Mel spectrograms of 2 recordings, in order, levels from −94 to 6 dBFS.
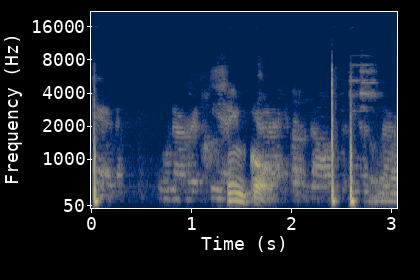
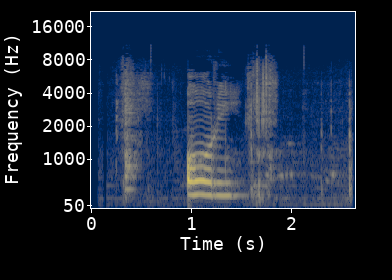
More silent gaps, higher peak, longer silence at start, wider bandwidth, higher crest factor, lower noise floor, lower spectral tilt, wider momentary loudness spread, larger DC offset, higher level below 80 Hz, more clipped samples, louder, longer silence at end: neither; about the same, -2 dBFS vs -2 dBFS; second, 0.05 s vs 0.3 s; second, 7.8 kHz vs 9.2 kHz; about the same, 26 dB vs 24 dB; about the same, -51 dBFS vs -54 dBFS; first, -6.5 dB/octave vs -3.5 dB/octave; second, 18 LU vs 25 LU; neither; about the same, -70 dBFS vs -70 dBFS; neither; about the same, -26 LUFS vs -24 LUFS; about the same, 0 s vs 0 s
